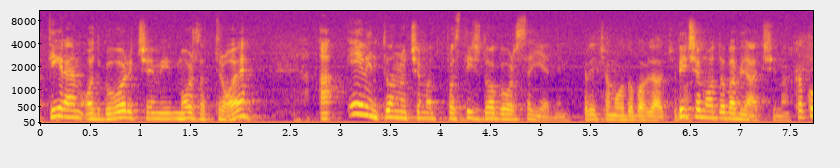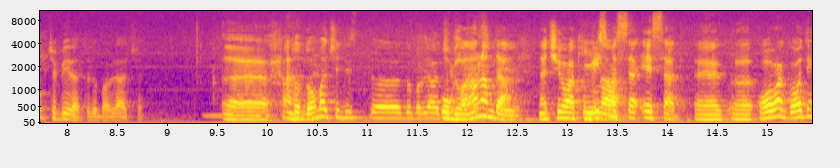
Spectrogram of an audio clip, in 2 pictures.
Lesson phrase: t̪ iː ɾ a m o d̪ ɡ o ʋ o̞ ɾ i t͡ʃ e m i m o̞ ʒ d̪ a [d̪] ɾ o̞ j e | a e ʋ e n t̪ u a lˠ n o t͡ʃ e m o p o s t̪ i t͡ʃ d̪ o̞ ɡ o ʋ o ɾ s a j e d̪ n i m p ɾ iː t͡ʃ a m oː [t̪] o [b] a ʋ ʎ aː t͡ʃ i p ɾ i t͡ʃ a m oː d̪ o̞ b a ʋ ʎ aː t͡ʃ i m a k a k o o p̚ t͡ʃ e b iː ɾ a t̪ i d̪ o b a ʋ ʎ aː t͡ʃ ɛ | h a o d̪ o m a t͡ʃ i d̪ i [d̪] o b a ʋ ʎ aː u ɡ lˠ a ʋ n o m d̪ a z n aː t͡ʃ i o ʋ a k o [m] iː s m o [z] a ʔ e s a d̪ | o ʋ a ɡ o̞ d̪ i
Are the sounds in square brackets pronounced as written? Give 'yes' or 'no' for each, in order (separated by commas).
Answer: no, no, yes, yes, yes, no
